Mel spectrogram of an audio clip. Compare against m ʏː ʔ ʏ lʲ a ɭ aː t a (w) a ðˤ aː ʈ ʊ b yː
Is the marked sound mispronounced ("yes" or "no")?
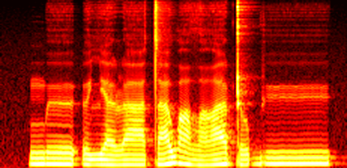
no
